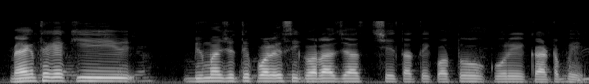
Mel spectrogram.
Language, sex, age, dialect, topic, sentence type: Bengali, male, 18-24, Standard Colloquial, banking, question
